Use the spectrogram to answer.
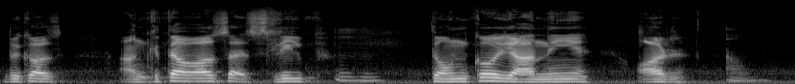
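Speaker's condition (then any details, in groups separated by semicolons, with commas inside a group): Coma after road accident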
